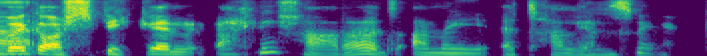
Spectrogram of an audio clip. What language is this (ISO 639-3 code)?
cym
